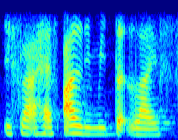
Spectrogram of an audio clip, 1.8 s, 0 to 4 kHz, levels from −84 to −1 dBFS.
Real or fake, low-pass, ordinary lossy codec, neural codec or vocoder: real; 3.6 kHz; none; none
